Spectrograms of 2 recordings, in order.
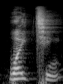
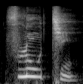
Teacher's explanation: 트 발음에 여러분들 유성음화 시키지 않고 강조해서 그대로 읽는 것이 영국 영어의 첫 번째 특징이에요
